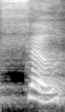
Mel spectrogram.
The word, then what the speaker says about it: cell: نخلي بالنا ان كلمة cell السي هنا اتنطقت س. اوكي؟ علشان في بعدها اي. لما السي بيجي بعدها اي بتتنطق س.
